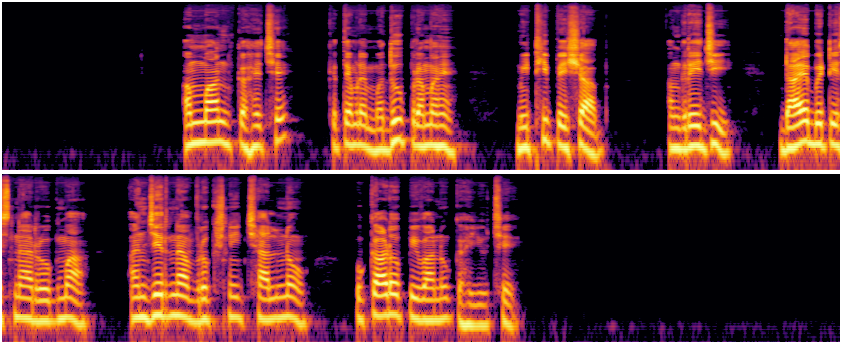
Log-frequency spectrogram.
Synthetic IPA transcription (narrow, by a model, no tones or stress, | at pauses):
əmːankəɦet͡ʃʰe | ket̪emɳ̃eməd̪ʱupɾəməɦẽ | miʈʰipeʃab̚ | əŋɡɾed͡ʒi | ɖajabiʈisnaɾoɡmã | əɲd͡ʒiɾnaʋɾʊkʃnit͡ʃʰalno | ukaɽopiʋanũkəɦjũt͡ʃʰe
